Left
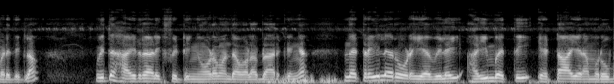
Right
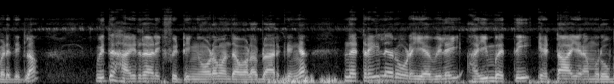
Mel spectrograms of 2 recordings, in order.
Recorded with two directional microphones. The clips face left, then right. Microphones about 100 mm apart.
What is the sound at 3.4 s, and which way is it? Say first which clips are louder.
Speech: left 9 dB; 20° left (ahead or behind).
